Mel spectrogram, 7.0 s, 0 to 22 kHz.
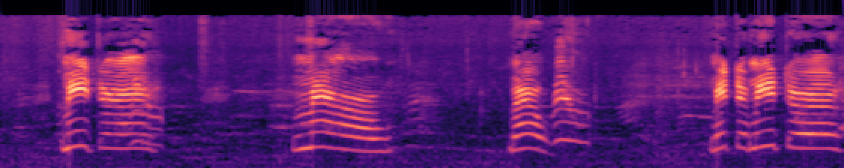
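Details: Rose-ringed parakeet mimicking speech at the Mirpur 1 bird market: clear word-like squawked syllables in small clusters, bending up and down in pitch, with a murmur of voices behind.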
